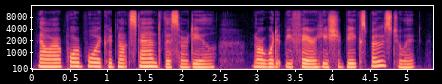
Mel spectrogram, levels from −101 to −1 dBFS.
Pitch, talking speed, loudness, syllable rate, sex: 200 Hz, 225 wpm, -17 LUFS, 5.0 syllables/s, female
